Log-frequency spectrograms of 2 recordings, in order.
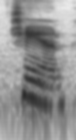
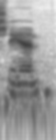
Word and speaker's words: Chan: Just that little bits of Chan. I'm sorry, I know it's Shan and it's spelled the Yeah.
